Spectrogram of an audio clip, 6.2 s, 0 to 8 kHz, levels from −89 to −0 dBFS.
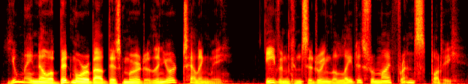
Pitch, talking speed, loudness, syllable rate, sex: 120 Hz, 200 wpm, -19 LUFS, 5.5 syllables/s, male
